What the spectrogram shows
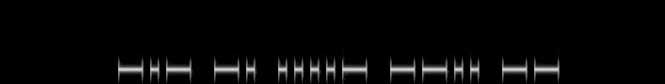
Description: Morse code, heard as a keyed tone, about 15 wpm, 700 Hz. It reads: KN4ZM
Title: USA Call Signs - 5 Characters - Repeated 2x - 15wpm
